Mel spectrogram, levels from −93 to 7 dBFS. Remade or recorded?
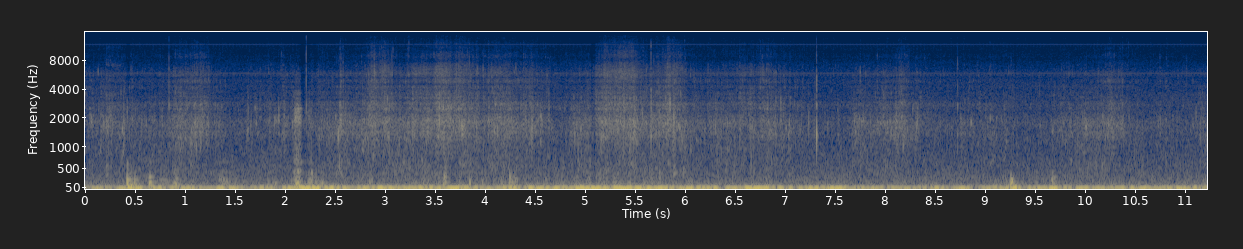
recorded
